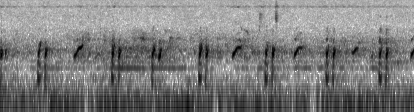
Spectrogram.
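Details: White-breasted waterhen, a decoy bird used for trapping, calling a steady series of short upslurred notes, about ten in four seconds, each paired with a sharp click, over low rumbling background noise.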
